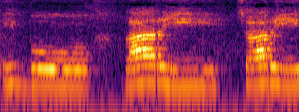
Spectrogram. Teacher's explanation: vokal I tinggi atas depan dengan posisi mulut dengan posisi mulut tertutup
